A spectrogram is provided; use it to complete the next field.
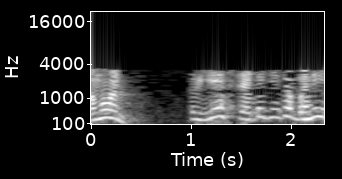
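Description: In an Indian accent, a man speaks at an extremely high pitch with ordinary pitch variation. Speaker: options trading instructor. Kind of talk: webinar lecture. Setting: online webinar. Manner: loud; interactive.

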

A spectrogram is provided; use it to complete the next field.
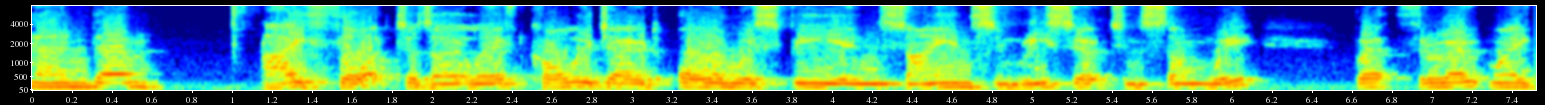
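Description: The voice has a dark, mellow tone and a flat, monotone delivery. It moves at a fairly slow pace. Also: man. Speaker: guest. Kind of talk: interview answer. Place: office. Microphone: webcam.

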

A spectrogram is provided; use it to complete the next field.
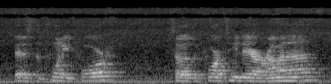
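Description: A man with a Southern US accent speaks at a fairly slow pace. There is audible room echo and light background noise. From US South, Mississippi. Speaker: vlogger. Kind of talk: casual vlog talk to camera. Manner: animated. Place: home room. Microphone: phone near.

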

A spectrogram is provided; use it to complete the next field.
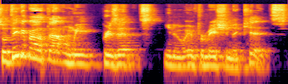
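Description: A man with an American accent talks at a very fast pace in a somewhat breathy voice. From Texas. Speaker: illustrator and teacher. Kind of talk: live online workshop. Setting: video livestream.

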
